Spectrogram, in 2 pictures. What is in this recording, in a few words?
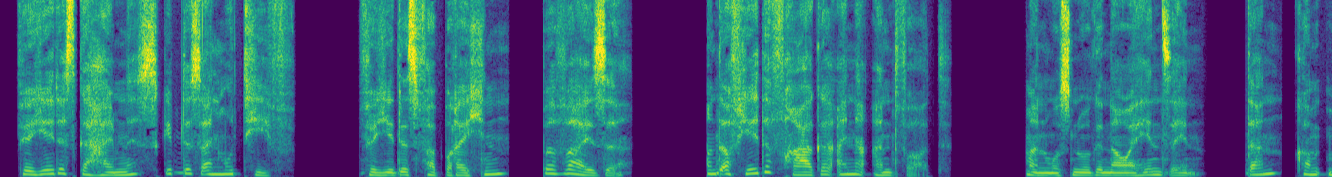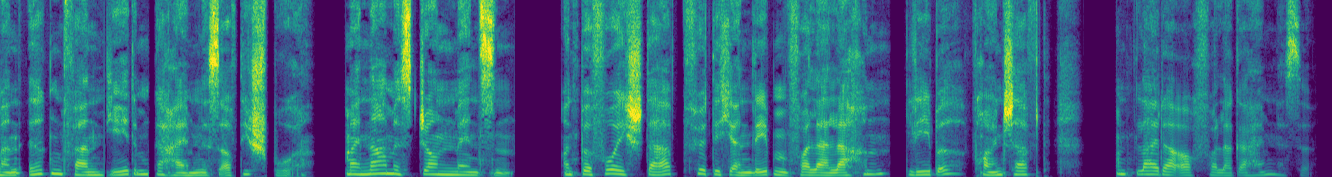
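DE F narration, German, female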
